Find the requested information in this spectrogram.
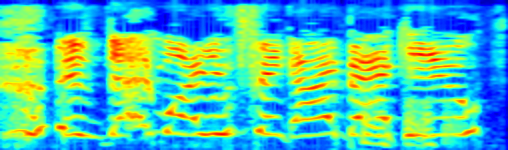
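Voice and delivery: a hammed-up, mock-hurt girlfriend; imitating hurt girlfriend. Girlfriend offended by his joke, mock high, slow and wounded. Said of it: "And then I said".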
